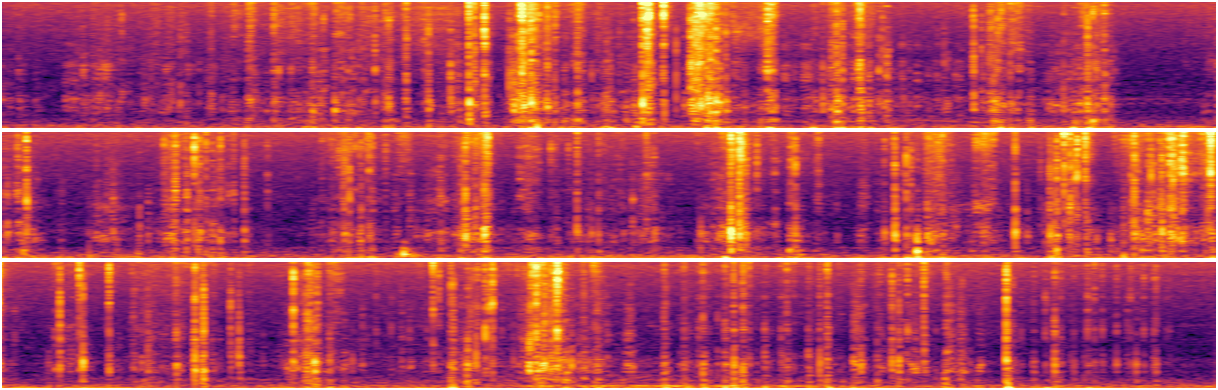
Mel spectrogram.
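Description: A cardboard box rustles and taps as hands turn it over.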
